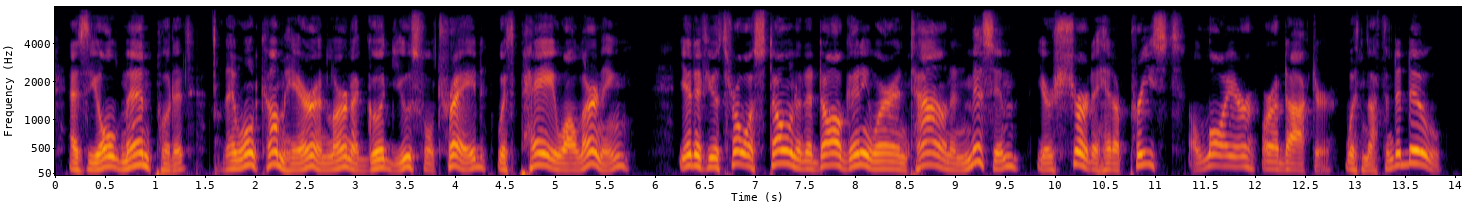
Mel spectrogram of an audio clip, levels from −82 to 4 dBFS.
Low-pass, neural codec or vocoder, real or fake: 7.2 kHz; none; real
